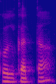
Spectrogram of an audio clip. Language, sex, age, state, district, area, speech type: Sanskrit, female, 30-45, Tamil Nadu, Chennai, urban, spontaneous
